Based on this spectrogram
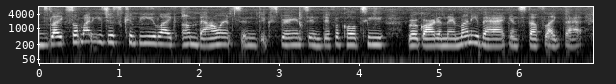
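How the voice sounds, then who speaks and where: With an American accent, a woman speaks in a fairly high pitch and a dark, mellow tone, with ordinary pitch variation. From Texas. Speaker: tarot reader. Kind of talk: tarot reading. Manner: normally slow-talking.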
